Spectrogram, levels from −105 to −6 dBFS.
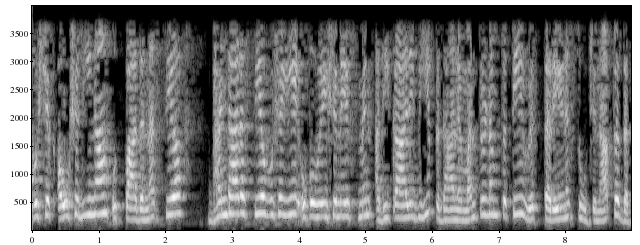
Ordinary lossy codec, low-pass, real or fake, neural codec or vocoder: none; 3.6 kHz; real; none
